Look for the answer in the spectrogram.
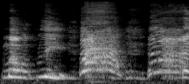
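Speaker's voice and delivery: high loud screaming plea; hammed-up yelp of pain; mock scream. Boy screaming under his mom's belt, loud and high. Screaming while being whipped.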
